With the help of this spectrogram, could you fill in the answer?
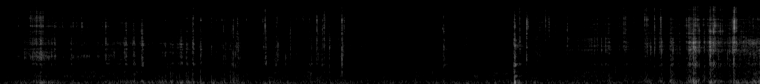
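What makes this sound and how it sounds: A utility knife blade shaves white, crumbly flakes off a solid blue glitter-coated soap bar in repeated strokes. The strokes make quiet, crisp, gritty scraping and crunching sounds that are bright and high-pitched, with short, irregular bursts and brief pauses. A few louder strokes come near the end.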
